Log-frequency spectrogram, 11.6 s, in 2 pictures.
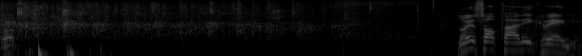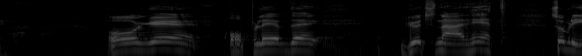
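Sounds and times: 
audience applause: 0:00.0 - 0:04.0
speech: 0:04.6 - 0:06.0, 0:06.9 - 0:09.2, 0:09.8 - 0:11.6.

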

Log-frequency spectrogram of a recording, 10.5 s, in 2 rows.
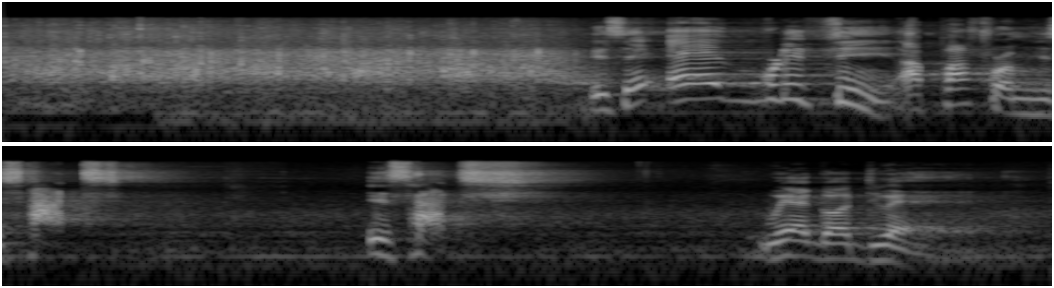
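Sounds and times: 
audience clapping: 0:00.0 - 0:03.2
speech: 0:02.9 - 0:06.0, 0:07.1 - 0:07.9, 0:09.0 - 0:10.1.

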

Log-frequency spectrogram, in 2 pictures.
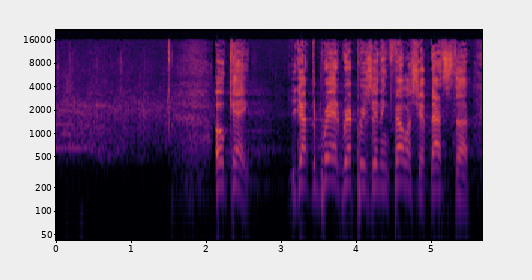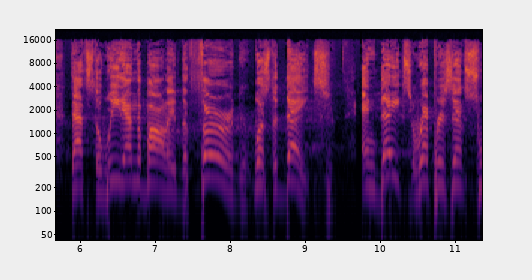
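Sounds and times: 
audience clapping hands: 0:00.0 - 0:02.2
speech: 0:01.5 - 0:11.3.

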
